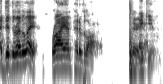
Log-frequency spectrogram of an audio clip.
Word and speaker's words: Bryon Pedevillano: Bryon Pedevillano. There you Thank go. you. Yeah. I pronounced it's good.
